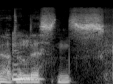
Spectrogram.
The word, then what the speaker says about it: Adolescence: Es ist nicht so wie im Deutschen, deswegen Adolescence. Mhm.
